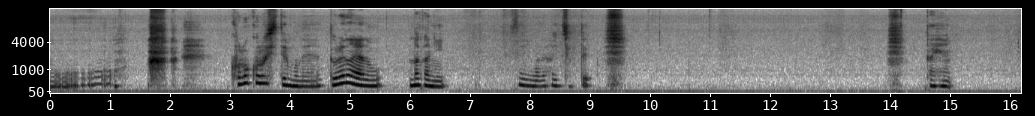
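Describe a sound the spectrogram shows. A young woman talks softly and playfully close to a microphone.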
